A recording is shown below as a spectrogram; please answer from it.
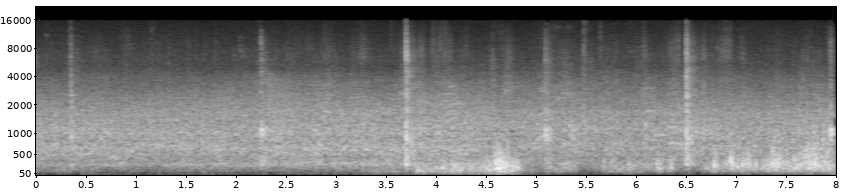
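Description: Tennis ball struck by rackets in a rally on a clay court: a series of sharp pocks about a second and a half apart. A louder, muffled low sound comes midway and again near the end.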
